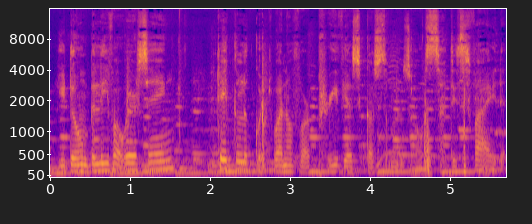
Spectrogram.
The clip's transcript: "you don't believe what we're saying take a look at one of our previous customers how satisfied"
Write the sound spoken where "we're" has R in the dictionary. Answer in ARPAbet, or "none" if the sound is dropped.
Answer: R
